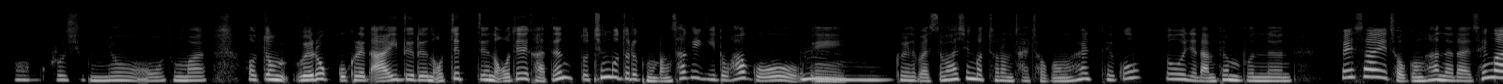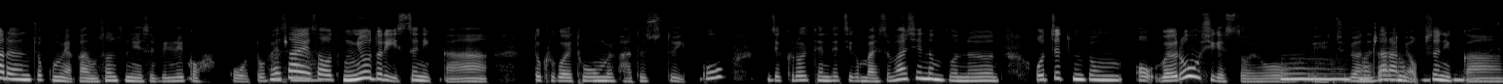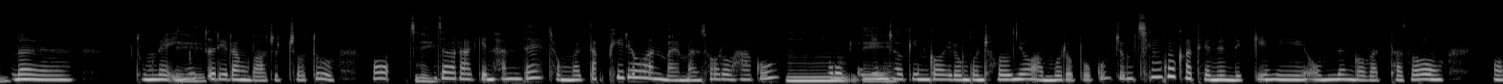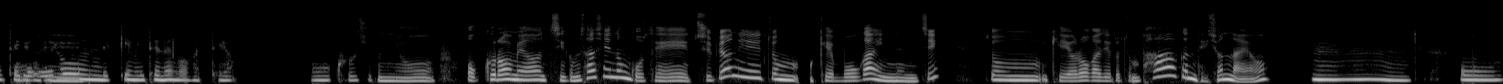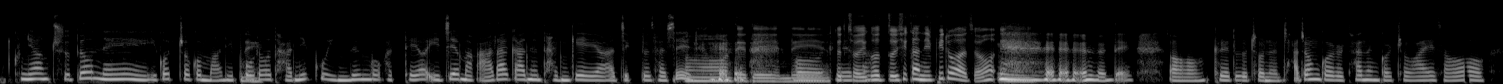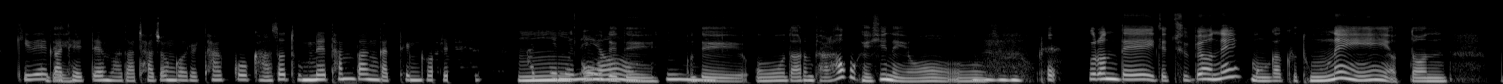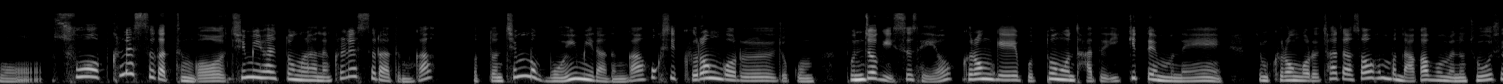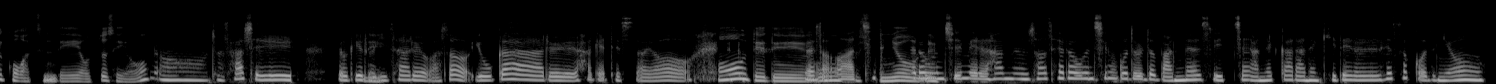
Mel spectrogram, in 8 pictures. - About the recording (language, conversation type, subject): Korean, advice, 새로운 나라로 이사한 뒤 큰 문화 차이에 어떻게 적응하면 좋을까요?
- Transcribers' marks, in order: unintelligible speech; tapping; other background noise; laugh; laugh; laugh; laugh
